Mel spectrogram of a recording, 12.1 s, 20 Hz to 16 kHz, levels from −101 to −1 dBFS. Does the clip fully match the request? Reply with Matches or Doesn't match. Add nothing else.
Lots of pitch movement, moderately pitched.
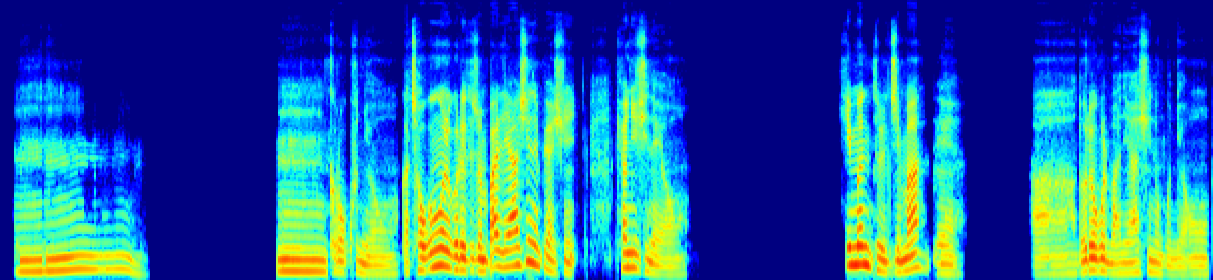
Matches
